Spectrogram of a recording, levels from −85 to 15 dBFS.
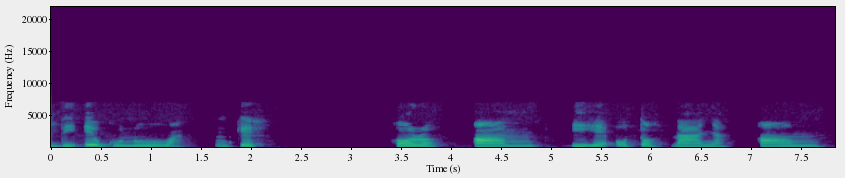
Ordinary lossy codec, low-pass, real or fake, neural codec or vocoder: none; 7.2 kHz; real; none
